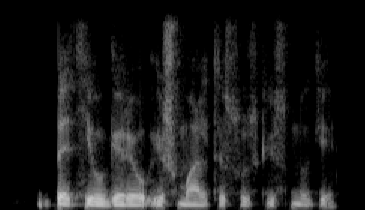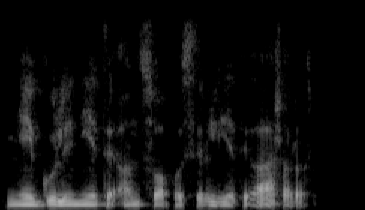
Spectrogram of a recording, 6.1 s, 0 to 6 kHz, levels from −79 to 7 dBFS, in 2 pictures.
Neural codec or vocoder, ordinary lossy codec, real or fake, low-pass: none; AAC, 48 kbps; real; 5.4 kHz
